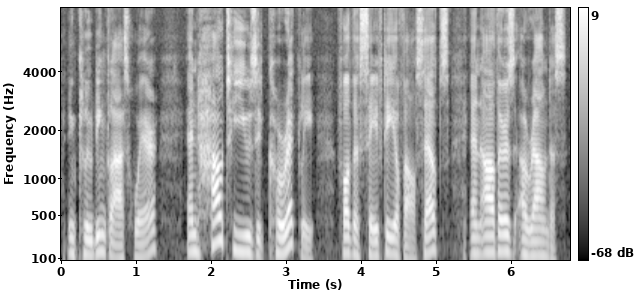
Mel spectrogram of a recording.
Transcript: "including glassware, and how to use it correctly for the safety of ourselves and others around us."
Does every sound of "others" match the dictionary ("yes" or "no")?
yes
